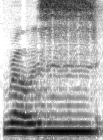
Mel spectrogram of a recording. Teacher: put your fingers on your throat and hold out that last sound rose you'll notice that it's the voiced version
